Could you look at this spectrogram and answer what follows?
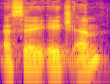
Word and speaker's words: Sahm: Sahm, is that, how would you pronounce that? Would you say it's Sahm? S-A-H-M?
